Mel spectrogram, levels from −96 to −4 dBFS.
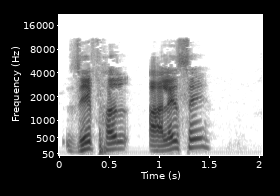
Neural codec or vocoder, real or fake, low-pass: none; real; 10.8 kHz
